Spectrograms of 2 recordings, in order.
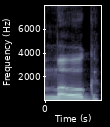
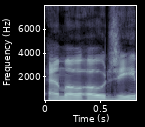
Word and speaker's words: Moog: goes throughout and um that's performed on a Moog which is spelled m o OG but now you know it's pronounced Moog and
